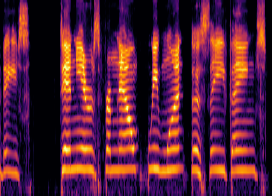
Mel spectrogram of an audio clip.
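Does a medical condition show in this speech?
Yes: cerebral palsy.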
